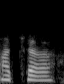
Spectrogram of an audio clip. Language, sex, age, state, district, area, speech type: Punjabi, female, 30-45, Punjab, Fazilka, rural, conversation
